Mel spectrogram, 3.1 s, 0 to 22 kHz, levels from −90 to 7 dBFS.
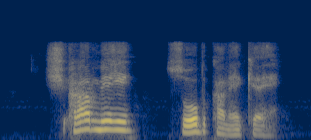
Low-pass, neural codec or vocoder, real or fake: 7.2 kHz; codec, 16 kHz in and 24 kHz out, 0.6 kbps, FocalCodec, streaming, 2048 codes; fake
